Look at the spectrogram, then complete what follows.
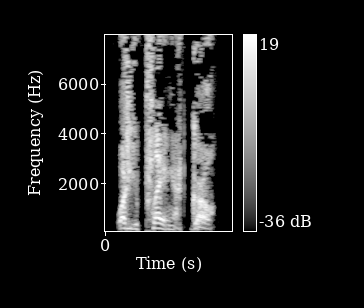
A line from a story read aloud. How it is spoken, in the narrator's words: He spat the question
